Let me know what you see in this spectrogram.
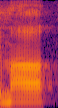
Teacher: جی ماشاءاللہ اچھی کوشش کی، مگر مقدار مد میں جیسے ہم بتاتے رہے ہیں کہ ایک الف، یعنی بس اتنا کھینچنا ہے کہ جس کو ہلکا سا کھینچتے ہیں 2 حرکات کی مقدار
